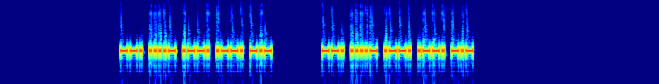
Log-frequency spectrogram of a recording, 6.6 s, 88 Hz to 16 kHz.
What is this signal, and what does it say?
Morse code, heard as a keyed tone, about 52 wpm, 700 Hz. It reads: G4PPK G4PPK
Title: DXCC-100 Call Signs - 5 Characters - Repeated 2x - 50wpm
